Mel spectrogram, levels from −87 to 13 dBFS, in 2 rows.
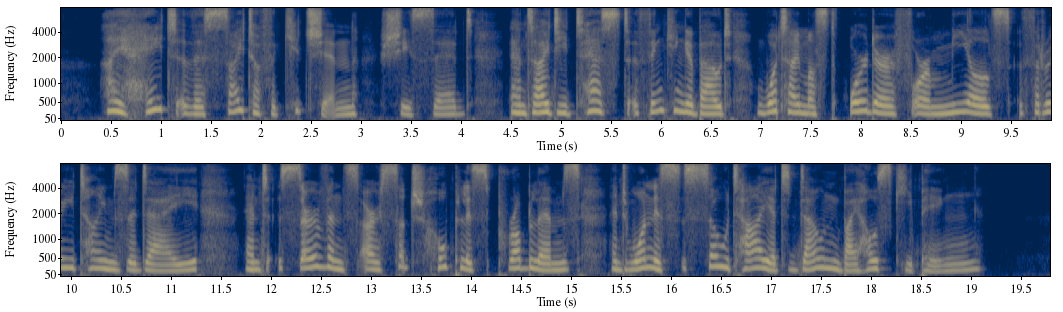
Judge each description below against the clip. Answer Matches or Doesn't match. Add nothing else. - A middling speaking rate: Doesn't match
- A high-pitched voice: Matches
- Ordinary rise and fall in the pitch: Matches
